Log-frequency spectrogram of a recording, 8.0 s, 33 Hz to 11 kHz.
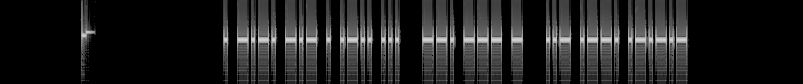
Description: Morse code, heard as a keyed tone, about 34 wpm, 700 Hz. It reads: ECKELS GOT UP.
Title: A Sound Of Thunder 35wpm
